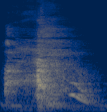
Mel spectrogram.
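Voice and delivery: a real sharp sneeze; sneezing. Real, not acted. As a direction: sneeze out loud. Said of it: "sorry, I have to sneeze".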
